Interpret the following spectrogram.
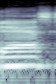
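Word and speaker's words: です: Nah, su gitu ketemu di akhir kalimat itu dibacanya S aja. Jadi U-nya tuh hilang gitu. Seperti itu, seperti des ini kan sering banget nih kalau des.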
